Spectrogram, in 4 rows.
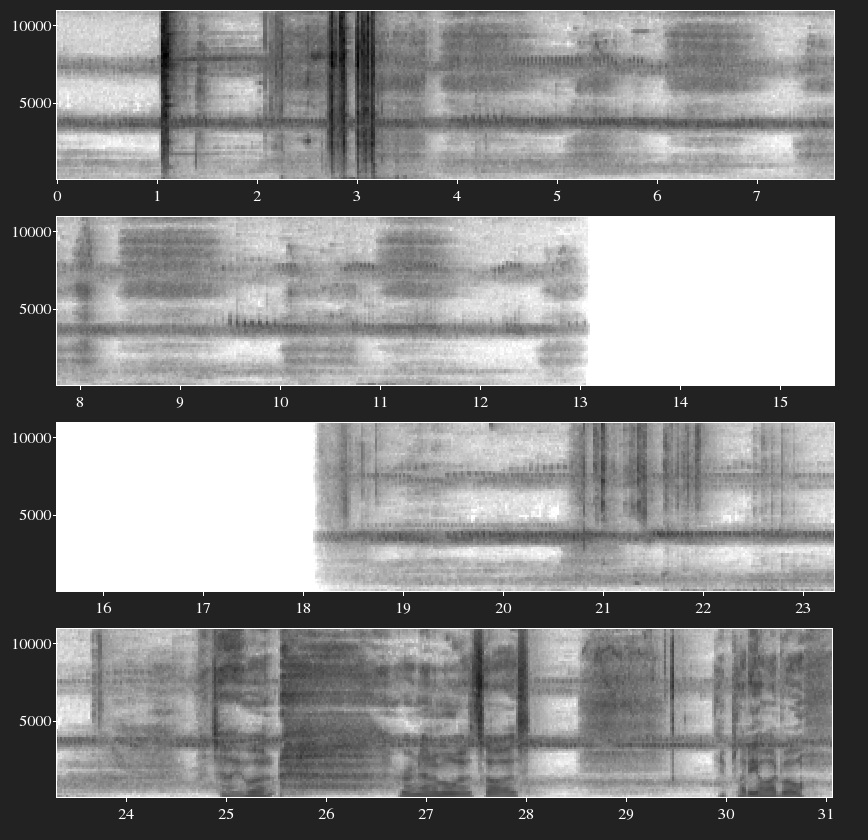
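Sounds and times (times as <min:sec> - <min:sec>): crickets chirring: 0:00.0 - 0:12.8, 0:18.2 - 0:31.0
sharp click: 0:01.1 - 0:03.7
knocks and rustling of gear: 0:01.1 - 0:03.8.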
